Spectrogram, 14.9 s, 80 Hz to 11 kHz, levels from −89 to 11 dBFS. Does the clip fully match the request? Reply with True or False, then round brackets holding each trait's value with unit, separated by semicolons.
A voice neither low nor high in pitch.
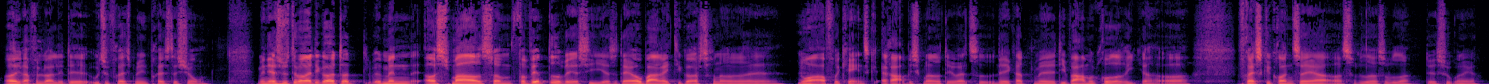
False (100 Hz)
